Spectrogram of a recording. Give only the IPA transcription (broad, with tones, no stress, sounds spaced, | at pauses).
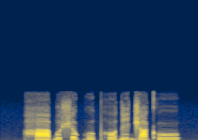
h aː˨ ɓ ʊ˨ ʃ ɛ˦ kʷ i˦˨ pʰ o˨ ɗ i˦ d͡ʒ a˦˨ kʼ uː˨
